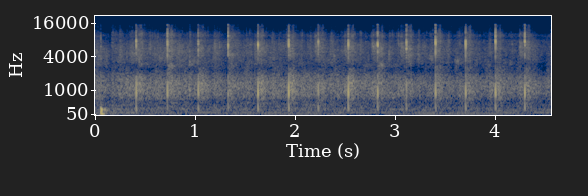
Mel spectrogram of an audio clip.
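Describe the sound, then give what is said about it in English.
An audience claps hands together in praise to the Lord in a steady, even rhythm, the sharp claps landing about three times a second, with no talking. “Would you clap your hands unto the Lord and give him praise right now?”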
